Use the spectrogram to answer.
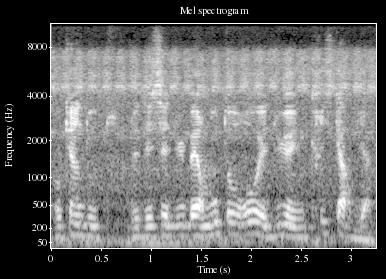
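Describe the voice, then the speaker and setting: A man reading the lines of a hurried male doctor who speaks in a brisk, offhand way. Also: medium pitch, fairly even intonation, a little hiss or hum, close to an everyday voice. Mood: matter-of-fact.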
